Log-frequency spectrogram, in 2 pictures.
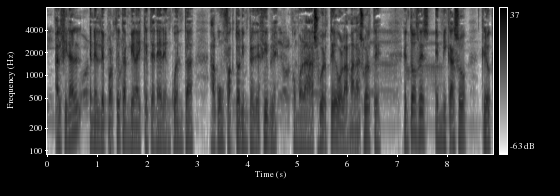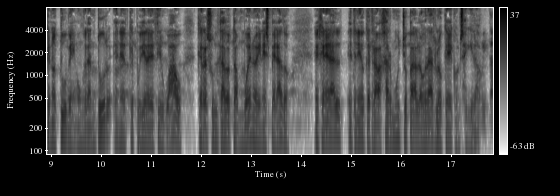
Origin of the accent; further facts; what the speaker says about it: Southern Italy, Italy; moved away as an adult; comenzamos casi al mismo tiempo nuestra carrera con el mismo perfil de corredor del sur de Italia y nos mudamos al norte de Italia para competir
